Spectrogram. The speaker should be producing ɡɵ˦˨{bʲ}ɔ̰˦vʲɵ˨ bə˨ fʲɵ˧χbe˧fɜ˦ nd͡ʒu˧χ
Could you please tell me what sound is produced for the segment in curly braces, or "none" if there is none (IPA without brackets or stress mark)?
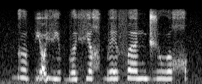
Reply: pʲ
